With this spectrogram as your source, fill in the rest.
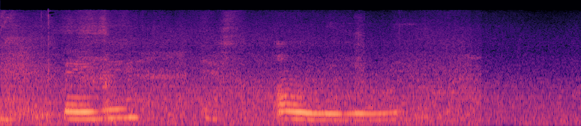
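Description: A young woman speaks softly and closely.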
